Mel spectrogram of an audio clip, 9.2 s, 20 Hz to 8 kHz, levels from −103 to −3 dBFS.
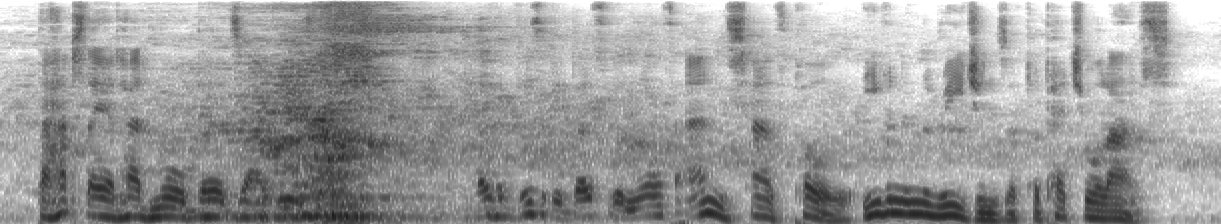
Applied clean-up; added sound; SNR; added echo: classical method log-MMSE.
